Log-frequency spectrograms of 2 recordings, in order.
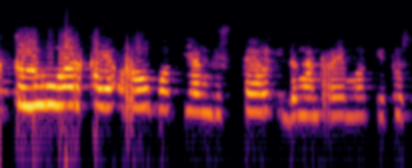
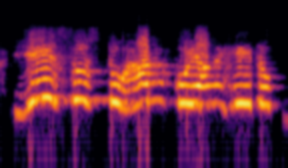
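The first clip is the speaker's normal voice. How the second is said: high, slow proclamation; imitated praise; 8 semitones higher, 3 dB louder, slower than usual. Father suddenly confesses Jesus, imitated cry of praise. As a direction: draw out a high-pitched confession of faith. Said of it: "Papa saya begini".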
